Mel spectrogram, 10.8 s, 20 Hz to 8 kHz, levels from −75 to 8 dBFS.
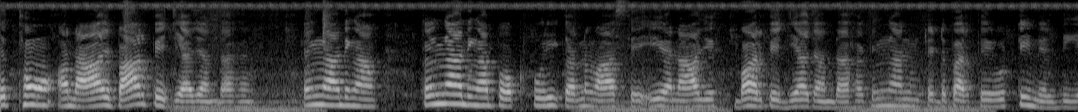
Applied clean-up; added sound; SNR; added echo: none; Microwave oven; 13 dB; none.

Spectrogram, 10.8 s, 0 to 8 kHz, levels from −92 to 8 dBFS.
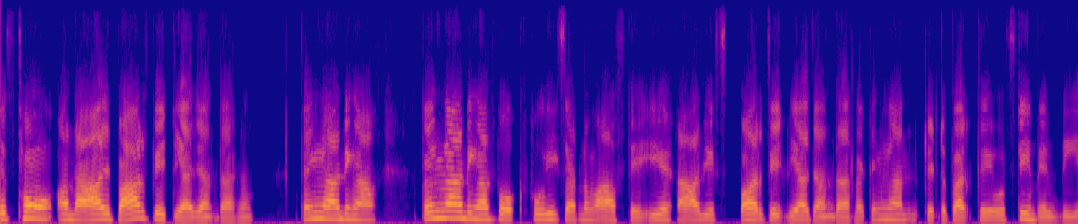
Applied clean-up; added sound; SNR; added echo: neural diffusion model UNIVERSE++.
